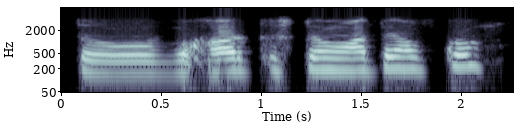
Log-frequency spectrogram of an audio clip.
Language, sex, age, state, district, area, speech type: Urdu, male, 18-30, Delhi, Central Delhi, rural, conversation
